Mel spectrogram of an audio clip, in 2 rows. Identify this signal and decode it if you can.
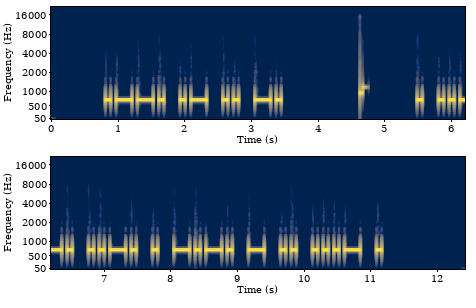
Morse code, heard as a keyed tone, about 15 wpm, 700 Hz. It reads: PAIN EFFECTIVE
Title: Sentences from Top 1600 Words - New Word Drill Alt - 15wpm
